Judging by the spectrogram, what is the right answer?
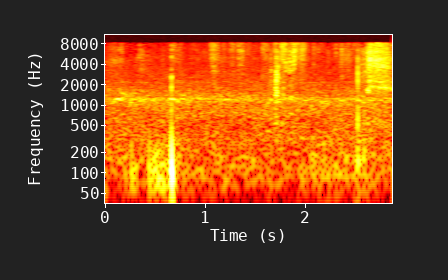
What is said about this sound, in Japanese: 音だけだから分からないですけど、めっさ木が生い茂ってます。田舎にお住まいのちょっとオタクな人は分かるかもしれませんけど、サバイバルゲームに最適ですそのぐらい。ちょっとだからこの舗装されてない道歩いてみましょうか。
